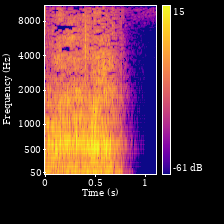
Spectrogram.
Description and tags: A dog growl from a labrador retriever.
Animal, Big, Dog, Growl, Labrador, Labrador-Retriever, Retriever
